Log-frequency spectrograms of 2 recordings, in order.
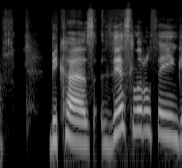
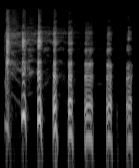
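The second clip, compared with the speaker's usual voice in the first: high laugh; 9 semitones higher than usual. Real, not acted. Laughing at empty shelves.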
